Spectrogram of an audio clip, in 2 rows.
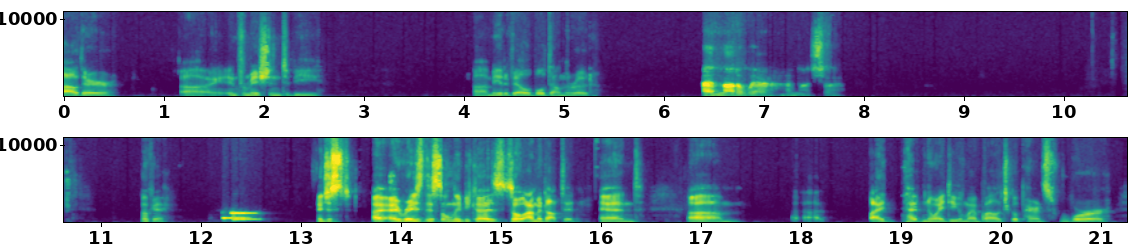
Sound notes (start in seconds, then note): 12.2 computer dinging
